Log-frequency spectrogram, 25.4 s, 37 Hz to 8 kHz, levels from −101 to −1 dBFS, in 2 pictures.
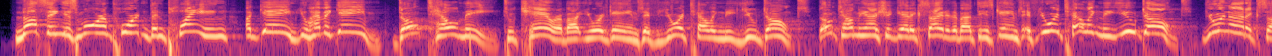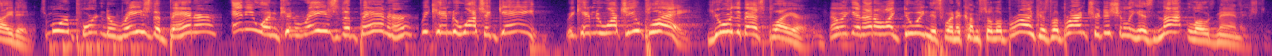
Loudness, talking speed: -14 LUFS, 215 wpm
